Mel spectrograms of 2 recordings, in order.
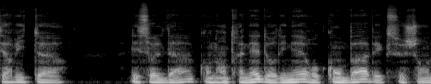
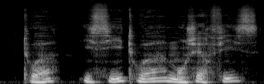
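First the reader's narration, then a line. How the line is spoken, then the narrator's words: Wounded man crying out. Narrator (French): s'écrie le blessé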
